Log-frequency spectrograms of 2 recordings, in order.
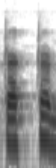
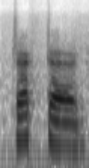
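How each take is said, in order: First: A British accent, with the final r silent. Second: An American accent, with the final r sounded. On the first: "এইভাবে ব্রিটিশরা এগুলিকে উচ্চারণ করে" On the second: "অ্যাক্টর, ট্র্যাক্টর, ডাক্তার, অ্যাঙ্কার এগুলো আর উচ্চারণ করে থাকে"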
